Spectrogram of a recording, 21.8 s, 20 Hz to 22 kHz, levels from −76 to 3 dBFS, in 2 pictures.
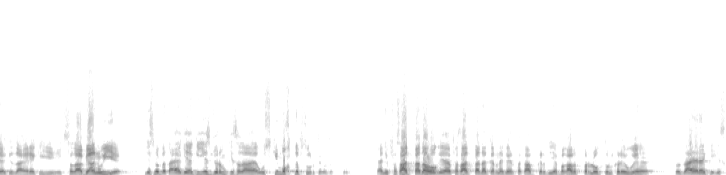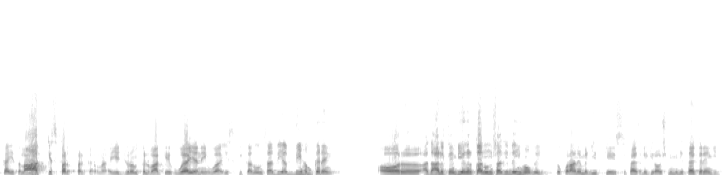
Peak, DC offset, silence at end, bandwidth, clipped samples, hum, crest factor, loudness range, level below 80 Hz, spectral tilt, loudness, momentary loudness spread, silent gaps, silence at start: -28 dBFS; under 0.1%; 0.1 s; 12 kHz; under 0.1%; none; 16 dB; 4 LU; -82 dBFS; -4 dB/octave; -42 LUFS; 13 LU; 5.33-5.41 s, 5.57-5.63 s, 10.04-10.12 s, 16.52-16.56 s; 0 s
